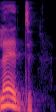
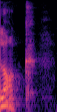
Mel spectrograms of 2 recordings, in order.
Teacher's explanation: The vowel in lead is located in the close front area of the chart. In contrast, the vowel in lock is found in the open back area.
